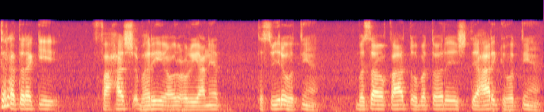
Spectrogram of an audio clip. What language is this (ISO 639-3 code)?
urd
